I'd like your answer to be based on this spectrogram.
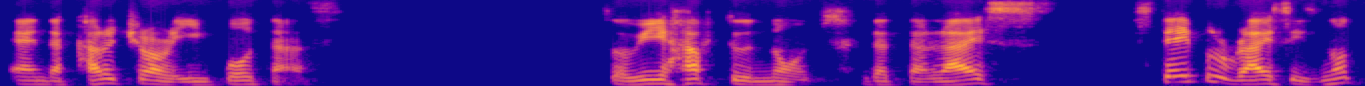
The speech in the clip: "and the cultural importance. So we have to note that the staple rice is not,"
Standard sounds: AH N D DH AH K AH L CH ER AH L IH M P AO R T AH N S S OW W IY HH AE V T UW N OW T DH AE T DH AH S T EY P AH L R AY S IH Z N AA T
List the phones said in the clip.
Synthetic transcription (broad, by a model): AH N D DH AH K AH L CH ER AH L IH M P AO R T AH N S S OW W IY HH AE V T UW N OW T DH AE T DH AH S T EY B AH L R AY S IH Z N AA T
